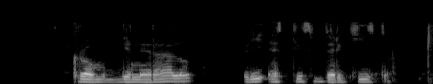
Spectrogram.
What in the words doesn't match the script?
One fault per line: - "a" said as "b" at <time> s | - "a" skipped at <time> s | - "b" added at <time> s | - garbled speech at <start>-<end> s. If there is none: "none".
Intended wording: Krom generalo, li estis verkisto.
none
